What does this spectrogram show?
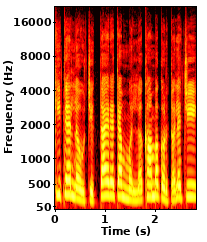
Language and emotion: Goan Konkani, surprised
